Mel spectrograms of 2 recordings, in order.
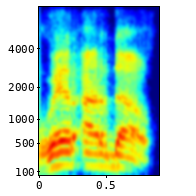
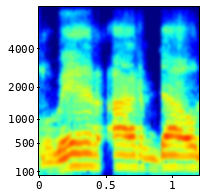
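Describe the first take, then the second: First: It is said in a stern, commanding tone. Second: It is said in a gentle, pleading tone. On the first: People are summoned to face judgment. "kata-kata di manakah engkau ini akan berubah intonasinya" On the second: The lost are being sought and invited back. "Mencari yang terhilang"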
